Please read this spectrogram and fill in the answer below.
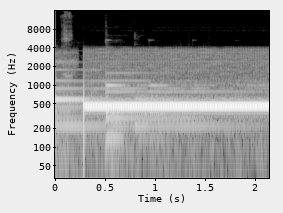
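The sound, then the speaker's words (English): A telephone dial tone sounds as a phone call is placed: a loud, steady, unbroken tone that starts abruptly after a brief quieter moment and holds level to the end. “let's go ahead and get Katie on the phone.”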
